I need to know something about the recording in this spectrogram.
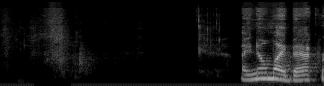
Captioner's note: papers clattering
